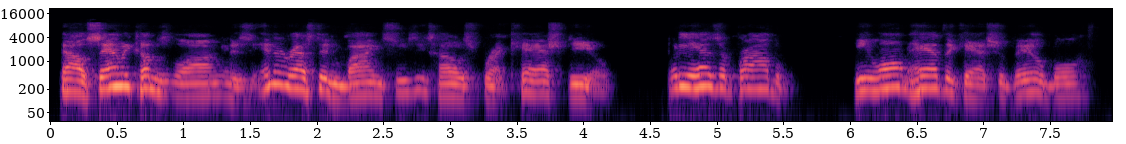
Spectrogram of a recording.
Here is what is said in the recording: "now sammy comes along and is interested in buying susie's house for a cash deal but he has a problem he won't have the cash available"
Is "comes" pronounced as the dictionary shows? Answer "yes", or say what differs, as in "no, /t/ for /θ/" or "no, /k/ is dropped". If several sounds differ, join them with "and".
yes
